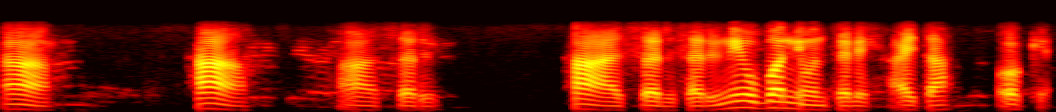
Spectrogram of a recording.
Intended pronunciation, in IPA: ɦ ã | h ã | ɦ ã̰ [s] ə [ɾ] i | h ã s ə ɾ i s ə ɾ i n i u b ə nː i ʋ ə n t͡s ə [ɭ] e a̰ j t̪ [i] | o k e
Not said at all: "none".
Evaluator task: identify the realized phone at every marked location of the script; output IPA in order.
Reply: s, ɾ, l, a

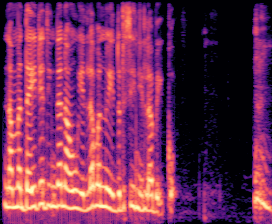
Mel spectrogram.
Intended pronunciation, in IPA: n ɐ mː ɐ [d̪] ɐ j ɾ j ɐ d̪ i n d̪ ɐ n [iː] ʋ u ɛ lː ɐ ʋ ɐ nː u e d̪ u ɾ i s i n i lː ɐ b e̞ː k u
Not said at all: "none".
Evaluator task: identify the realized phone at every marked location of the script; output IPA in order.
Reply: d̪, aː

